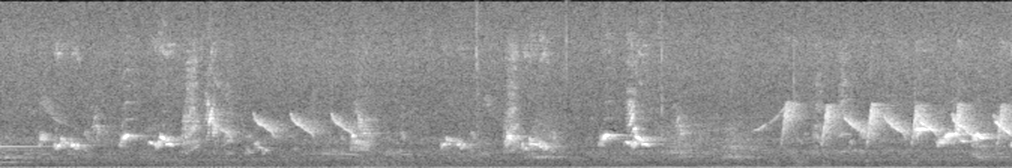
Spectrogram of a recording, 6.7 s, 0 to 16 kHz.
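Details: Red-whiskered bulbul acting as a trapping decoy, 8 October 2016, pouring out a busy series of slurred, chirpy whistled phrases almost without pause, over a low steady drone.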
